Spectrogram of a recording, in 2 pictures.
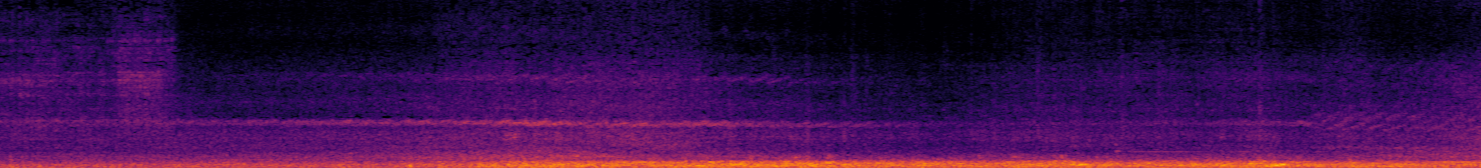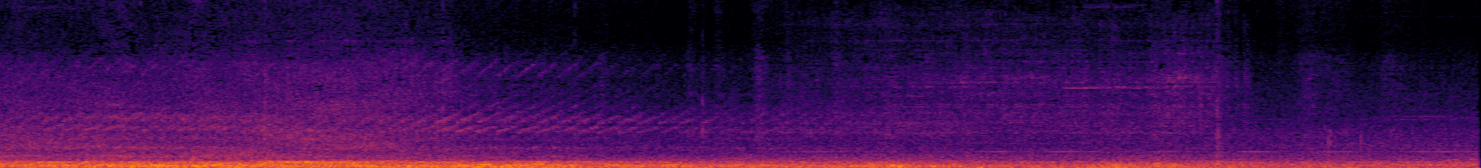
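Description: A train running along the rails: a rumble that grows about three seconds in, stays loud for some ten seconds, then eases off, with a faint high whine over it in the first half.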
